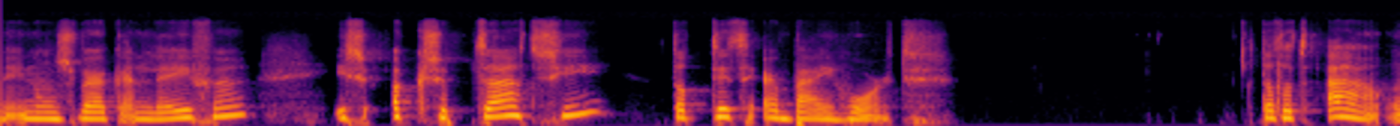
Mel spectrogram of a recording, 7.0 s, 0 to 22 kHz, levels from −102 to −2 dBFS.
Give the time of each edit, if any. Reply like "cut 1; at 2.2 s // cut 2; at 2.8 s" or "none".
none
